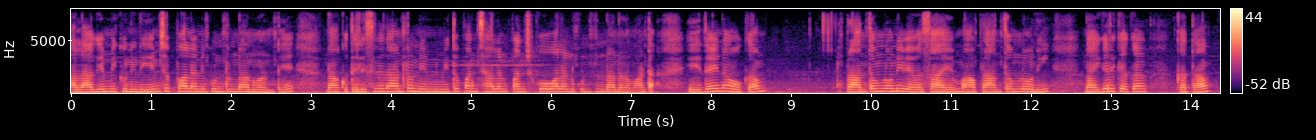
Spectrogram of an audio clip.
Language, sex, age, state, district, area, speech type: Telugu, female, 18-30, Telangana, Hyderabad, urban, spontaneous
